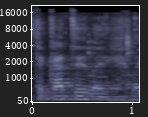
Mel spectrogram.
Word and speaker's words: Tecate: Tecate, if I'm saying that right. – Yes, Tecate, like the beer.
